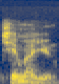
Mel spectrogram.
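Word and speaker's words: Chimayo: been Chim IU Miu it's c-h-i-m-a-y-o and they pronounce it chimayu and yeah yeah no that's one of the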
